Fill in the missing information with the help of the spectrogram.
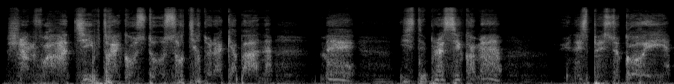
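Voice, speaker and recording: A man's voice: sits high, normal speed, pushed and bright, breathy edge, pitched above the performer's own voice, exaggerated voice. A man playing an urgent, frightened member of a search party making radio reports in a horror drama. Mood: hushed, fearful. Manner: urgent, whispering, breaking into screams and sobs. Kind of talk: dramatised horror story acting.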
